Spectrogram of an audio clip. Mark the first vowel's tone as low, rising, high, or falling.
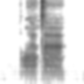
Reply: low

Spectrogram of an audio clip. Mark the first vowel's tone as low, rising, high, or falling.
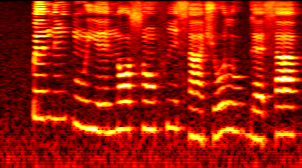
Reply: high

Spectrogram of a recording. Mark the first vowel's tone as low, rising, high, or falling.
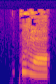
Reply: high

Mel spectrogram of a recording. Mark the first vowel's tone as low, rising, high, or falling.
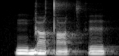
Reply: falling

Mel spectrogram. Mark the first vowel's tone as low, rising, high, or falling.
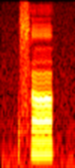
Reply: high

